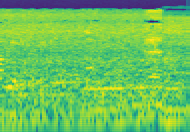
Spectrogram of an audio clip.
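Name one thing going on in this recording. A young woman laughs and talks cheerfully close by.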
